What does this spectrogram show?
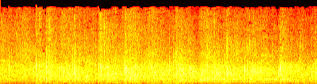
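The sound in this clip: An audience in London applauds to welcome a guest speaker, with dense, even clapping sustained at a steady loudness throughout and no voices standing out.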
